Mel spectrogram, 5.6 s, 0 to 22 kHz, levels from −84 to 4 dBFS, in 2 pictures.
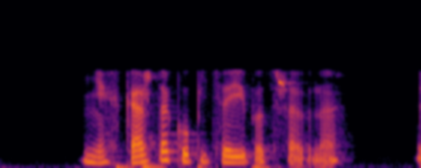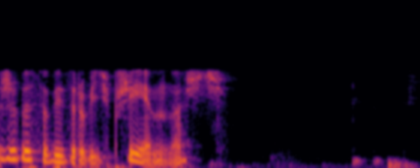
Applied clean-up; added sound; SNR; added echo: none; none; none; none.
